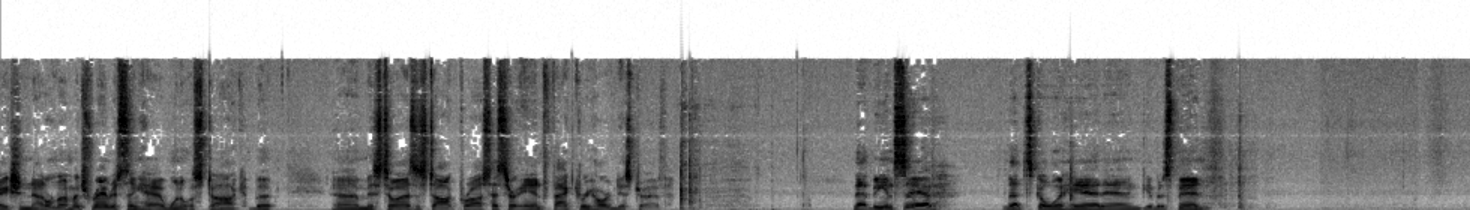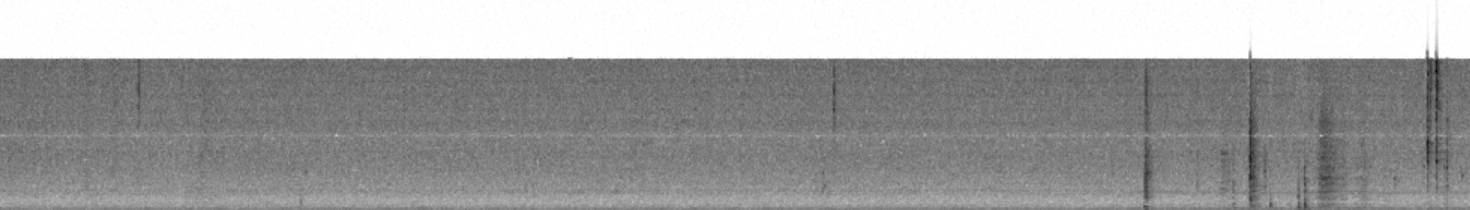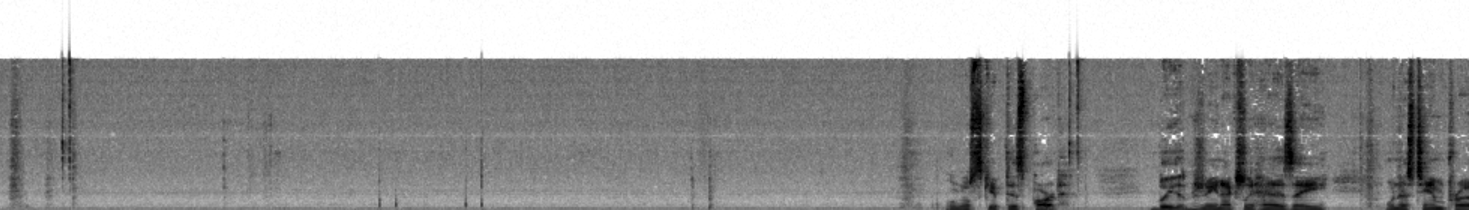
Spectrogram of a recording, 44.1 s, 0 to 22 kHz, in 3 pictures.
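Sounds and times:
desktop computer humming: 0.0s - 44.0s.

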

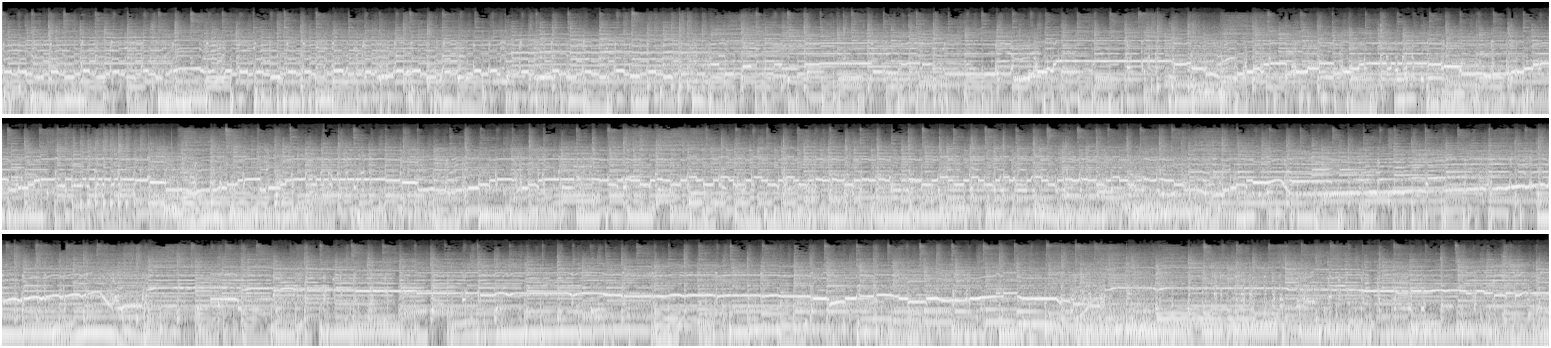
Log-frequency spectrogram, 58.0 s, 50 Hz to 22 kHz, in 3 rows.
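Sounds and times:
electric guitar lead line: 0.0s - 58.0s
live rock band playing: 0.0s - 58.0s
rising pitch glide: 0.0s - 58.0s.

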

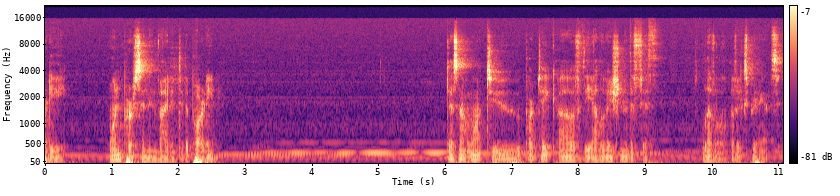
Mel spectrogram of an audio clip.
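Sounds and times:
soft drone music: 0.0s - 11.0s.

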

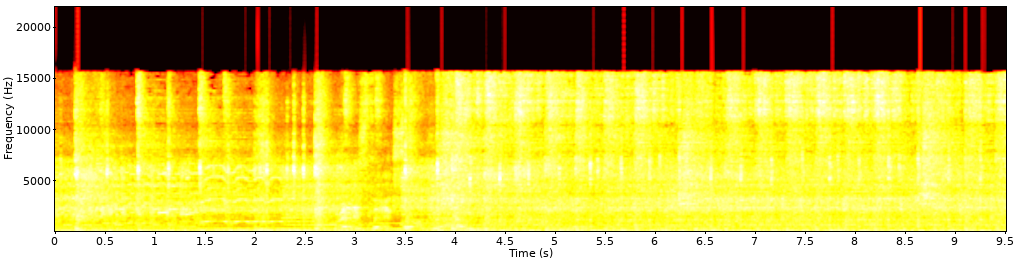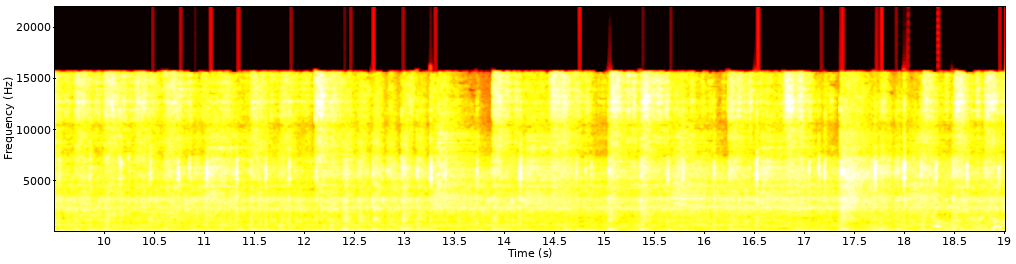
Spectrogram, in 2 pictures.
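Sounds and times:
bass guitar: 0.0s - 19.0s
distorted electric guitars: 0.0s - 19.0s
hard-hit drum kit: 0.0s - 19.0s.

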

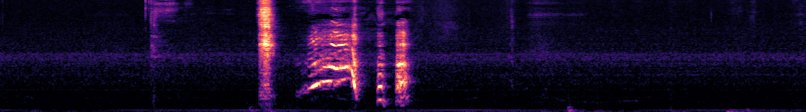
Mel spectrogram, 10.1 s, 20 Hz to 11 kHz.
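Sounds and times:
woman squealing: 3.7s - 5.2s.

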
